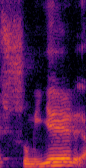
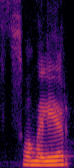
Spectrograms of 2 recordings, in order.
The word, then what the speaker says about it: sumiller: Ya que hablamos de cómo se dicen las cosas, Silvia, ¿cuál es la manera correcta de decir somelier? Es sumilier. Sumiller. Aquí creo que siempre nos equivocamos. Sumiller en España, somelier en Francia.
